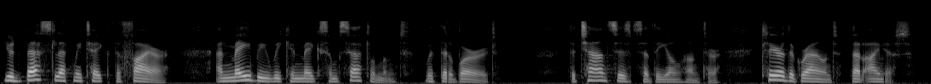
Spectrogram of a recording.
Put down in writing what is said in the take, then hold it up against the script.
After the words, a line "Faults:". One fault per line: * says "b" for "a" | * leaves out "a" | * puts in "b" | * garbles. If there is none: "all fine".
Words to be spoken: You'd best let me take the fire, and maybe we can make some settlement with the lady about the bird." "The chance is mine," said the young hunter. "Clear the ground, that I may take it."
You'd best let me take the fire, and maybe we can make some settlement with the the bird." "The chance is," said the young hunter. "Clear the ground, that I it."
Faults:
* leaves out "lady about"
* leaves out "mine"
* leaves out "may take"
